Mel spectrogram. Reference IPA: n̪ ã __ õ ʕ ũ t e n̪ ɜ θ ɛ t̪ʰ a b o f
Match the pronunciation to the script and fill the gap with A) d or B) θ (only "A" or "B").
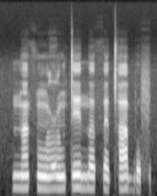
B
